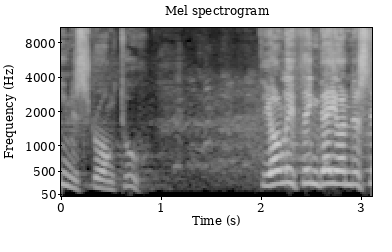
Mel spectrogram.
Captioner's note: laughter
